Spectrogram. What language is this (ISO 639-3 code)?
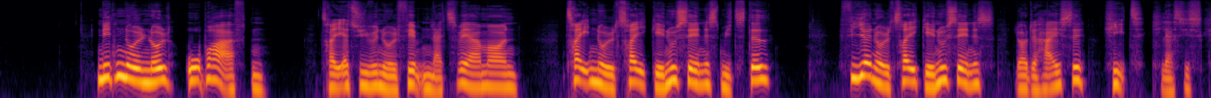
dan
